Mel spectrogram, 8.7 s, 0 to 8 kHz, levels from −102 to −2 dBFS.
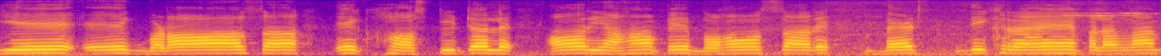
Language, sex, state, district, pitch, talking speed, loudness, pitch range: Hindi, male, Maharashtra, Mumbai Suburban, 170 Hz, 105 wpm, -14 LUFS, 165-175 Hz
